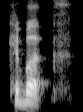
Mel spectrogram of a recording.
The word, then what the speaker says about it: kibbutz: Like, I've always heard of a kibbutz, but I don't even know if I'm saying it right. Kibbutz, that's how you say it.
